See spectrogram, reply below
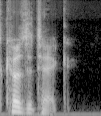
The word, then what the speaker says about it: Koziatek: The last name is Koziatek.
